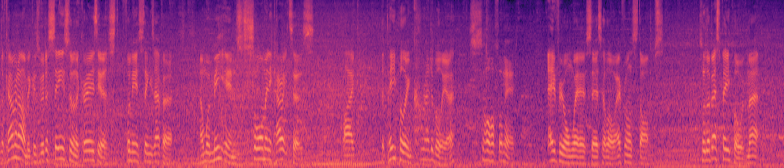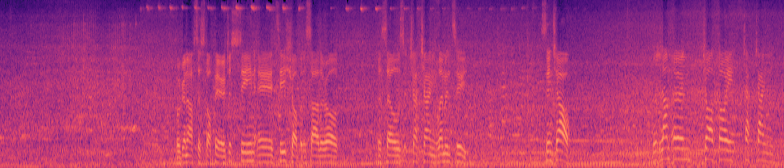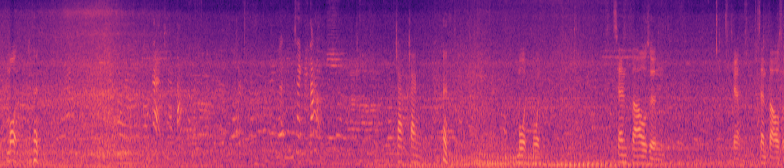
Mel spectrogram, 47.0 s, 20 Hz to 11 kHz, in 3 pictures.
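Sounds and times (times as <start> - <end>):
street traffic: 0.0 - 47.0
vehicle passing: 11.2 - 47.0.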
